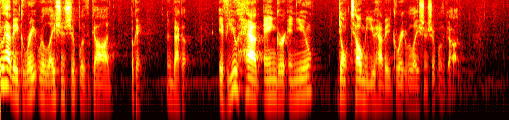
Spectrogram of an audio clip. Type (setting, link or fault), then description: setting, large echoing room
